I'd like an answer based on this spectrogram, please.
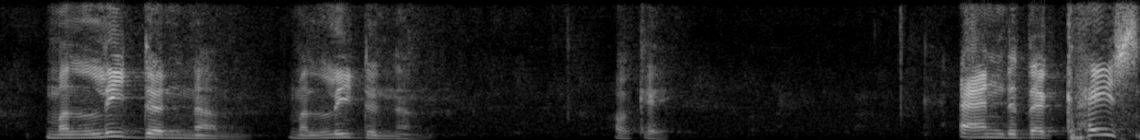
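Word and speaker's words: molybdenum: Malidinum. Malidinum. This B does not pronounce here. B. No sound. Malinum.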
